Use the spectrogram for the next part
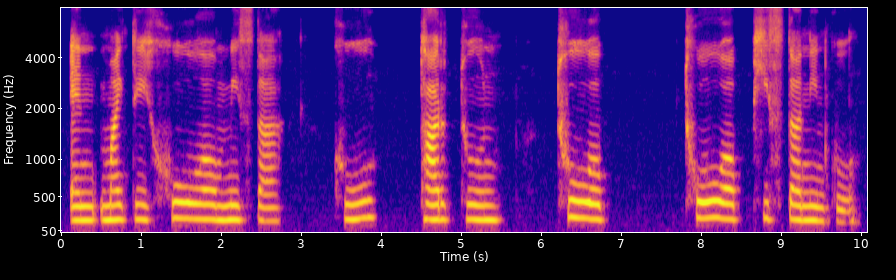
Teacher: The first stress is on the first syllable.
